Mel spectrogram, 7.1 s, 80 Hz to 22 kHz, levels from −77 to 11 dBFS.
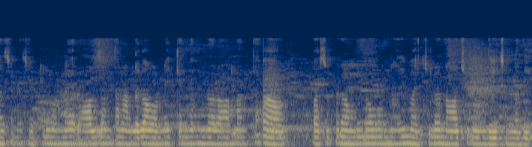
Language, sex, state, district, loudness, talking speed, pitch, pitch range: Telugu, female, Andhra Pradesh, Visakhapatnam, -18 LUFS, 135 wpm, 180 Hz, 175-185 Hz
